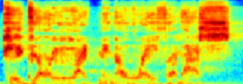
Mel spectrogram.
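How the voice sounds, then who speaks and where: A man voicing a menacing alien symbiote monster for a video game, in a deep gravelly growl with layered monster processing. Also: unhurried, heavy background noise. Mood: threatening. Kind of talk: video game character acting. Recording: long reverb, music behind.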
